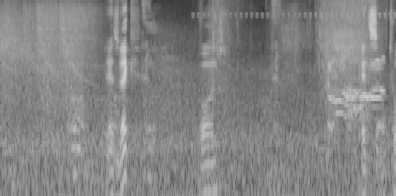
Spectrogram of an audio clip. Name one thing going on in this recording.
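A lightsaber hums and swooshes.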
